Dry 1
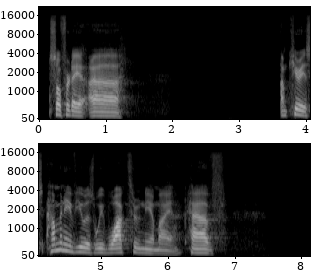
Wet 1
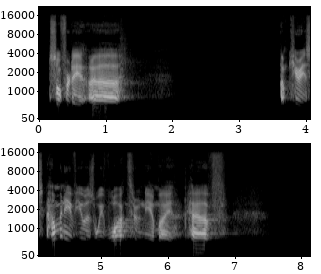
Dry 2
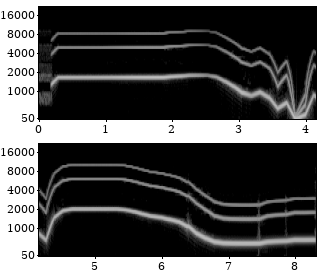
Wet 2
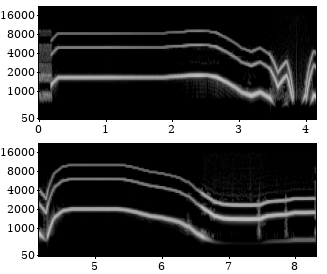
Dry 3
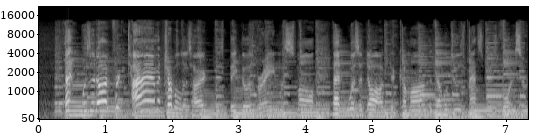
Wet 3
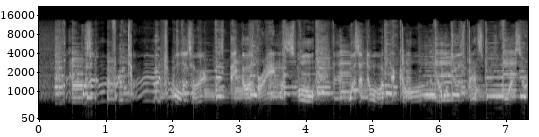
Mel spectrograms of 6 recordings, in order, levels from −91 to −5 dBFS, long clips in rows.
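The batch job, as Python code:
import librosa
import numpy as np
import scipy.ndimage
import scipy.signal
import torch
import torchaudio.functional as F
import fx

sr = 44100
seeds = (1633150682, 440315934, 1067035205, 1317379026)

y = scipy.signal.sosfilt(scipy.signal.butter(16, 780.0, 'highpass', fs=sr, output='sos'), x)
y = fx.high_shelf(y, sr, hz=2500.0, db=-3.5)
y = fx.over_compress(y, sr, threshold_db=-40.0, ratio=-1.0)
y = y * 10.0 ** (8.5 / 20.0)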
